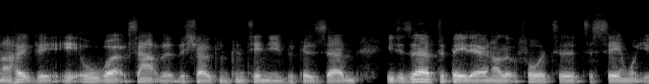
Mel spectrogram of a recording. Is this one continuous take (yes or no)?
yes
